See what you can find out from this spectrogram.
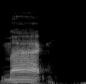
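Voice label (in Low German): "Maakn", Twents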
